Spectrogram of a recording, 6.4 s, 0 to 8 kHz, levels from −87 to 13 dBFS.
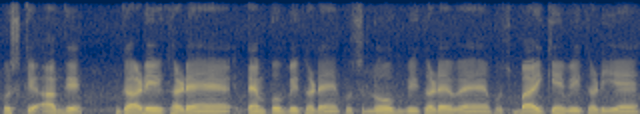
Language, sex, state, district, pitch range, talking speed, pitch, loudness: Hindi, female, Rajasthan, Bikaner, 135-145 Hz, 185 wpm, 135 Hz, -16 LUFS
